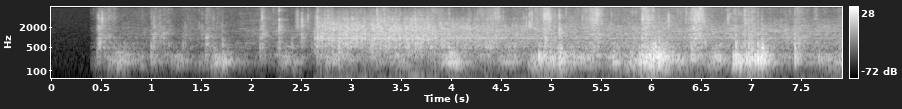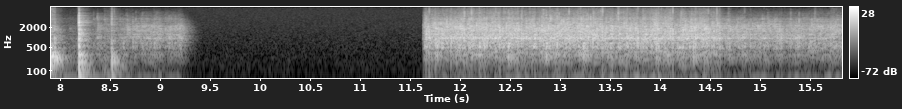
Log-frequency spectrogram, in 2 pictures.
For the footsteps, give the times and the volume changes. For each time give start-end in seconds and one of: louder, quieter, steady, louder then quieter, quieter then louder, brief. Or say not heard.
0.5-8.6 louder.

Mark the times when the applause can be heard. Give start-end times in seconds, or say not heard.
2.6-9.2, 11.6-15.7.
